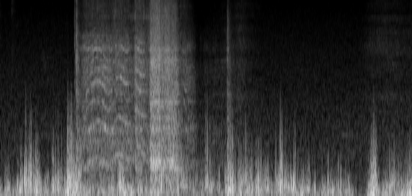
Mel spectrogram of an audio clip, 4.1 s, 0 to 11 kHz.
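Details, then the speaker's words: 1979 Dodge D100 Adventurer, old starter, no fuel yet at carburetor: sluggish uneven cranking with brief starter whine, never catches; starter drive tired, battery swapped for faster crank, starter to be replaced. "Starter drive's getting tired. Alright, let me see if it's getting any fuel into the carburetor now. No fuel yet. We're going to swap batteries. I'm going to put a different one in it to get it to crank a little faster."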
